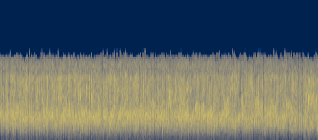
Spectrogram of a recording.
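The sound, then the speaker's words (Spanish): An audience applauds boxer Cuerito Rodríguez, Olympic bronze medallist in Tokyo, seated in the front row; a dense crackle of many hands clapping at an even, sustained loudness for several seconds with no voices over it. “Me refiero a Cuerito Rodríguez, para el que pido un gran aplauso.”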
